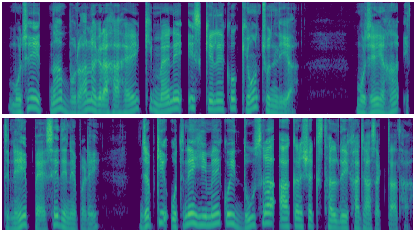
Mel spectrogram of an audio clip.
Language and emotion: Hindi, sad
